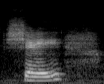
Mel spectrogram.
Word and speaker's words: Shea: the next name is Shea just pronounced Shea and the meaning of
